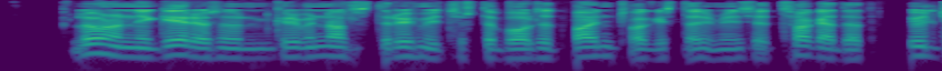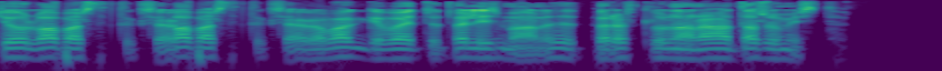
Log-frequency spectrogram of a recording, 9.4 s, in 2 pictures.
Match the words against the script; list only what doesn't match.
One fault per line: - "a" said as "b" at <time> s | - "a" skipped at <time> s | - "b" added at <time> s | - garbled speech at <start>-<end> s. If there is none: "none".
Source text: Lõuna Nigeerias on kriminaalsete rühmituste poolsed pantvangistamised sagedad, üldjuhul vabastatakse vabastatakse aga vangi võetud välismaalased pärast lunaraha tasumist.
none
